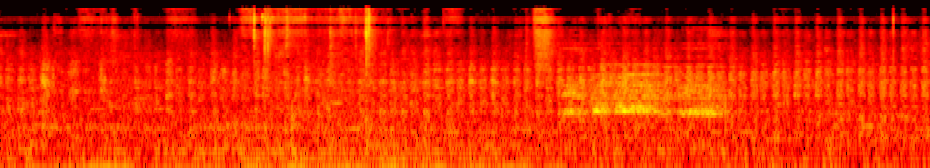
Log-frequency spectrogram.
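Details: Doberman panting after a run: rapid, breathy pants at roughly four per second, steady throughout, briefly louder and harsher for about two seconds near the middle, over faint background hiss.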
